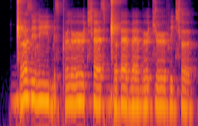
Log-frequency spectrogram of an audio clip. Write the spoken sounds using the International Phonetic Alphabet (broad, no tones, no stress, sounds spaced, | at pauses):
ɡ͡ǁ əː z i l iː b i s pʼ ø l øː t͡ɕʰ ɛː s ɡ͡ǁ ə ʔ ɛː b ɛː b øː t͡ɕ øː f i t͡ɕʰ əː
